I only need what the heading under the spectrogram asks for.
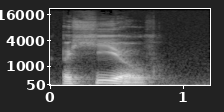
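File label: "a chiall", Scottish Gaelic; darling; goodness, good heavens!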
